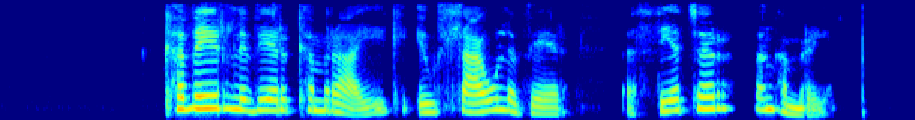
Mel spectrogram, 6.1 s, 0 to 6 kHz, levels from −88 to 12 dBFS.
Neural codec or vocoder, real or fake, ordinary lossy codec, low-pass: none; real; MP3, 48 kbps; 5.4 kHz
